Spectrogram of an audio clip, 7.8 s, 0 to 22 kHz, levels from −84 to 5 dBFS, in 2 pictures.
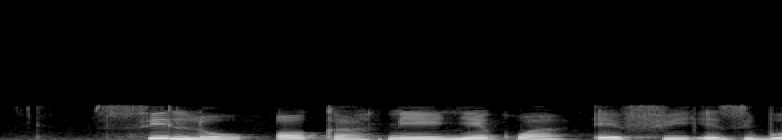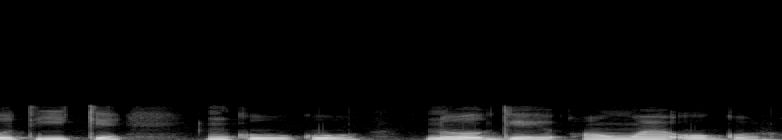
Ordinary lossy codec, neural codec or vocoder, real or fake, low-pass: none; none; real; 5.4 kHz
